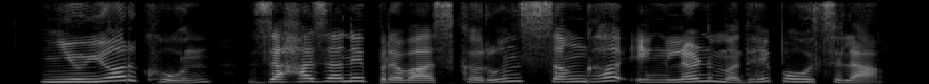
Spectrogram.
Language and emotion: Marathi, neutral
